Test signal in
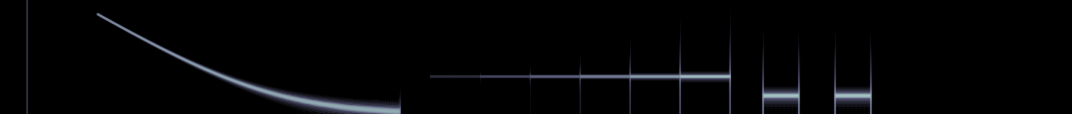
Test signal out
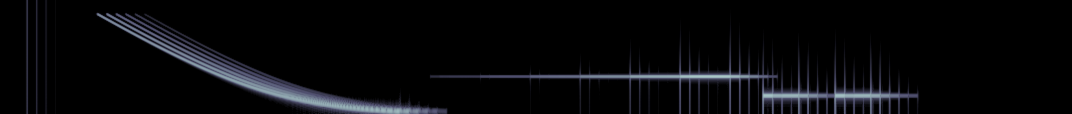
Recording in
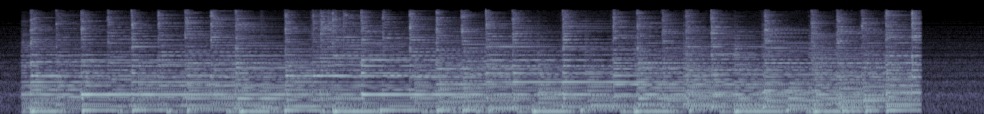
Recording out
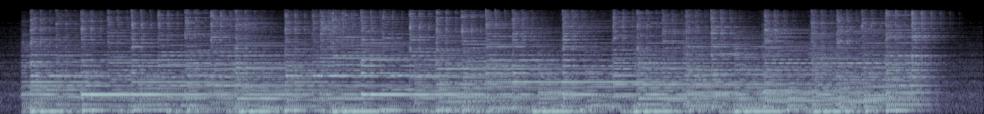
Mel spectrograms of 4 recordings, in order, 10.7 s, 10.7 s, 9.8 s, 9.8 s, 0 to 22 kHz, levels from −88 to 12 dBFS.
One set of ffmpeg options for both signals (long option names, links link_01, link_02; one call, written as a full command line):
ffmpeg -i in.wav -af "aecho=1:1:94|188|282|376|470:0.562|0.219|0.0855|0.0334|0.013" out.wav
